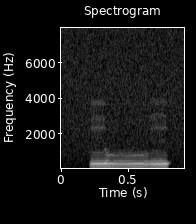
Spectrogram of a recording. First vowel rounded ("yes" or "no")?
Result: yes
